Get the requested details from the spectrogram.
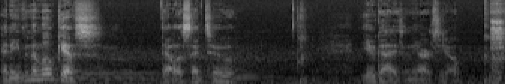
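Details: Adult man with cerebral palsy, a daily lifelong condition with speech problems since childhood; reports an occasional lisp, mid-sentence breaks and pauses, and a drawl; dysarthric speech in cerebral palsy.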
